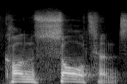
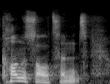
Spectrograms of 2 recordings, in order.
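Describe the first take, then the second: First: The stress is on the middle syllable. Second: The stress is not on the middle syllable. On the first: The speaker calls it right. "our stressed syllable is the sol bit" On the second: The speaker calls it wrong. "not consultant"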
